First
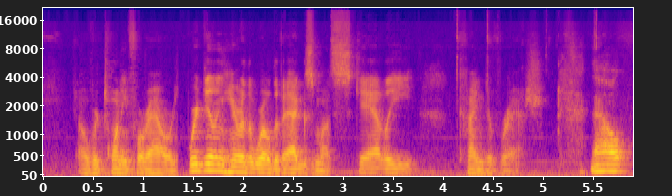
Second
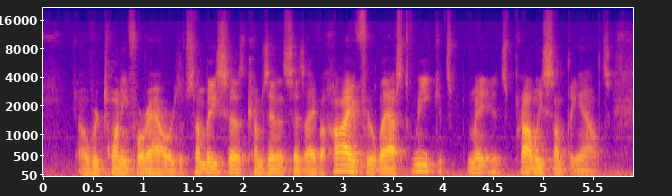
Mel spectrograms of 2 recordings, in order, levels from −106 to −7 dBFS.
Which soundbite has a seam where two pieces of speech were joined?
first; 2 cuts; at 1.3 s, 2.9 s

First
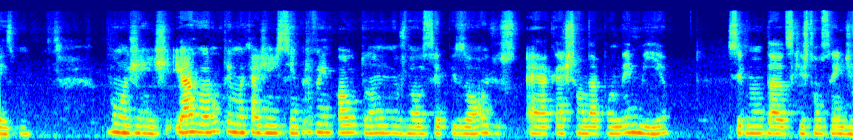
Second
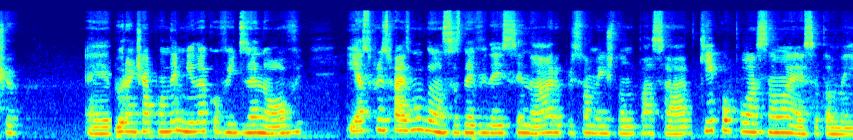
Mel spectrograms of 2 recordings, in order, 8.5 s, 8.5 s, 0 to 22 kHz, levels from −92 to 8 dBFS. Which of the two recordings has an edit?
second; 2 cuts; at 1.1 s, 6.9 s

